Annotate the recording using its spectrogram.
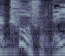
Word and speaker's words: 处暑: 哎呦，我打小一直管这个字念处，然后我那会儿还自己瞎解释，我说处暑的意思大概就是处处都中暑。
